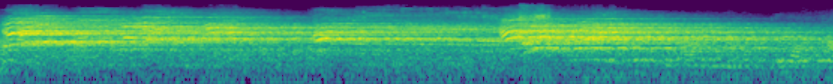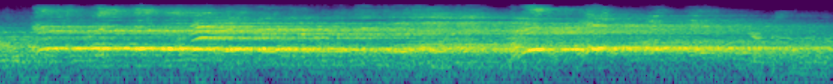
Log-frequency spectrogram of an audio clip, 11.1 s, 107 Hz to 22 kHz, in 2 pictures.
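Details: At Port of Nagoya Public Aquarium on 11 July 2020, training belugas Taanya, Nana, Mirai and Niko produce layered squealing whistles; a steady lower tone settles in over the second half beneath brighter shifting notes.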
